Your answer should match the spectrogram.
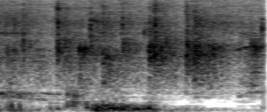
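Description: Faint, off-microphone voice of someone in the room speaking, the words unclear, over the hall's room noise.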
